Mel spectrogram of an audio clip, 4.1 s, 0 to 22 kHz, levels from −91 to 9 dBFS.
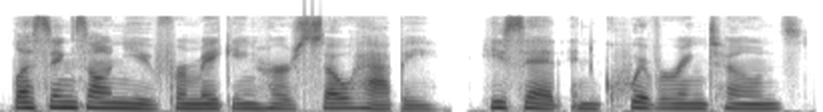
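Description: Chunks out of order at 1.52 to 1.60 s: over this 80 ms stretch, two consecutive 40 ms chunks of the speech play in swapped order, because one chunk arrived or was written one slot late and landed after the chunk that should follow it. No audio is lost, but the sequence breaks at three hard joins, and the brief reversal makes that moment sound garbled and jumbled.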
